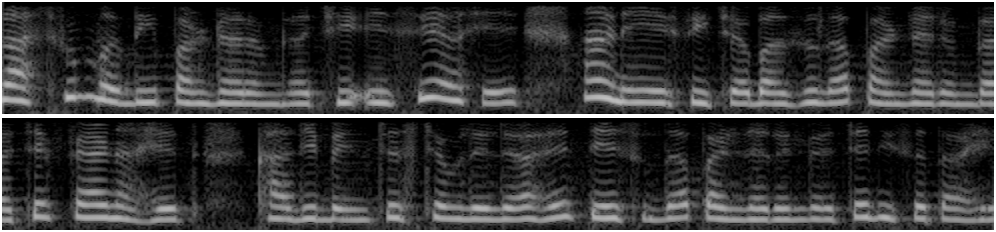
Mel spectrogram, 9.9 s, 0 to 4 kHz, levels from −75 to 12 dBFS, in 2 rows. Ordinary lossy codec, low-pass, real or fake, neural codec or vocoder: none; 3.6 kHz; fake; codec, 16 kHz, 0.7 kbps, FocalCodec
